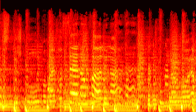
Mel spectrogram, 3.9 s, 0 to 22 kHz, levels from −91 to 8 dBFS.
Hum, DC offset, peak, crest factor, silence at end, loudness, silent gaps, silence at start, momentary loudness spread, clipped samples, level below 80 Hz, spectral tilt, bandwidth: none; under 0.1%; 0 dBFS; 14 dB; 0 s; -15 LUFS; none; 0 s; 6 LU; under 0.1%; -26 dBFS; -6 dB/octave; 15 kHz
